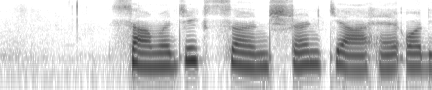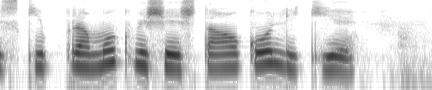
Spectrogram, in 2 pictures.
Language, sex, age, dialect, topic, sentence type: Hindi, female, 36-40, Hindustani Malvi Khadi Boli, banking, question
